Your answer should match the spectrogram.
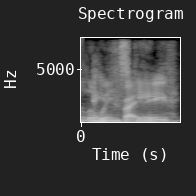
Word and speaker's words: Lewinsky: Bill Clinton, former US president, had an affair with a young intern named Monica Lewinsky. It rhymes with Lipinski.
